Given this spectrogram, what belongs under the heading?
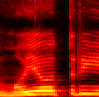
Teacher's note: મૈત્રી બોલીએ ને તો આપણને ખબર પડે કે આપણે તો મયત્રી એવું કંઈક બોલ્યા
